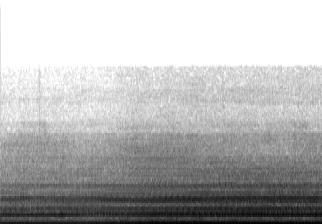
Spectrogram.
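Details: Desktop PC with the front power switch bypassed by joining the two power-switch pins: the CPU fan runs with a steady, even hum and the display comes on. This suggests the switch cable was the fault, and the fan runs normally.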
